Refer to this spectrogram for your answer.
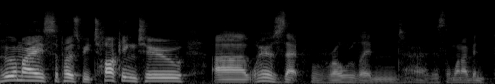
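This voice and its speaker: In a booming, put-on character voice, a man at medium pitch swings his pitch very widely and talks at a fairly quick pace. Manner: confused, impatient.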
